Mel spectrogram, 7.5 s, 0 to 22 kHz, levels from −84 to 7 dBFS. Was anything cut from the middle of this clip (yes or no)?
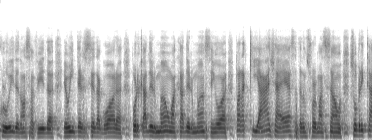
no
